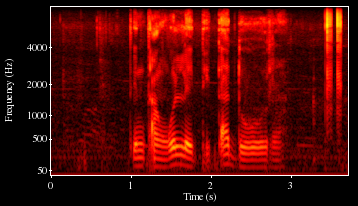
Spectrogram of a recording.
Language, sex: Tsonga, male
